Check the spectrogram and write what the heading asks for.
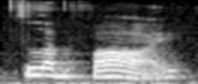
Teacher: And in the word syllabify, we have tertiary stress. In the I, the full vowel at the end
